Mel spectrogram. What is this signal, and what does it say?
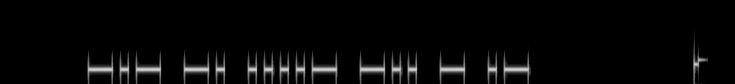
Morse code, heard as a keyed tone, about 15 wpm, 700 Hz. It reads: KN4DTA
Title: USA Call Signs Repeated 2x 15wpm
